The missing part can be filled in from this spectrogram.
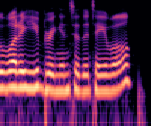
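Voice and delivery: grumbled stage-mutter aside. Retelling what a man says, imitating him muttering under his breath. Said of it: "under his breath, be like".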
